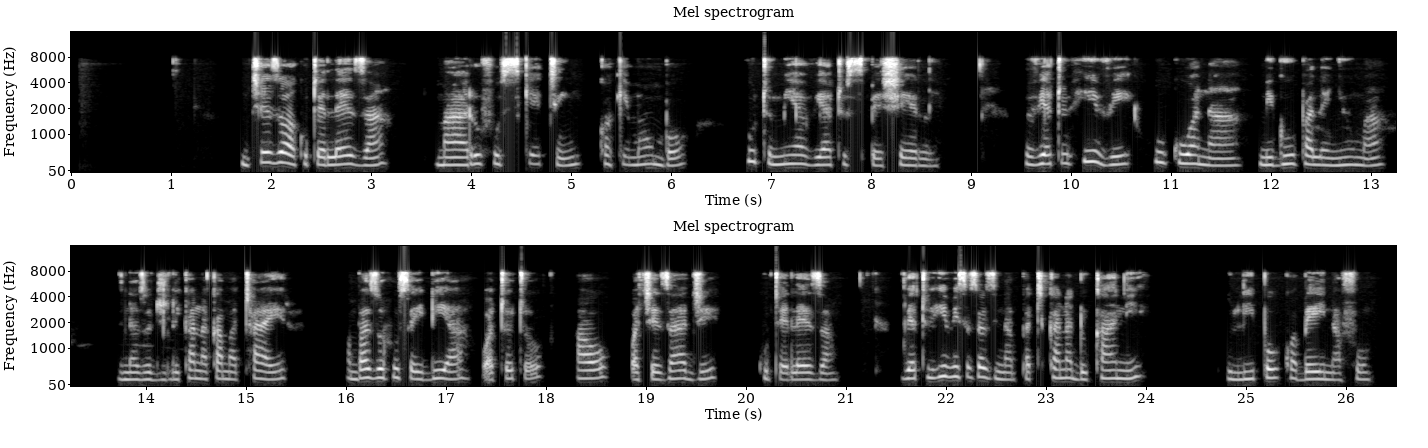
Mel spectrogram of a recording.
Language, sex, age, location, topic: Swahili, female, 18-24, Kisumu, finance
